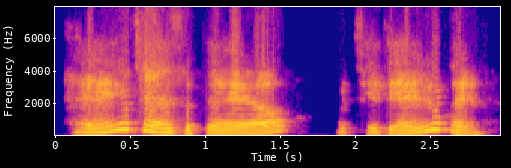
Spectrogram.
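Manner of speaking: high, slow sing-song greeting; sing-song call. Real, not acted. Calling to someone off-mic.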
